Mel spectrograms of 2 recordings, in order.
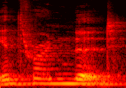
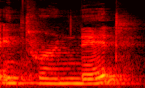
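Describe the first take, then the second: First: The final syllable has a neutral, reduced vowel. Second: The final syllable has a full, posh vowel. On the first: The speaker calls it right. "it should be enthroned. It's like a neutral sound" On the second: The speaker calls it wrong. "it's never enthroned"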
